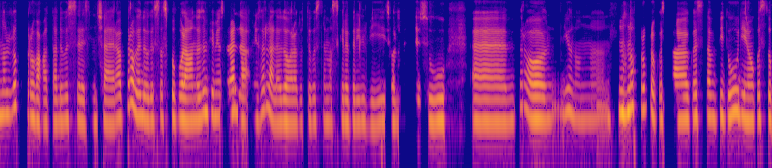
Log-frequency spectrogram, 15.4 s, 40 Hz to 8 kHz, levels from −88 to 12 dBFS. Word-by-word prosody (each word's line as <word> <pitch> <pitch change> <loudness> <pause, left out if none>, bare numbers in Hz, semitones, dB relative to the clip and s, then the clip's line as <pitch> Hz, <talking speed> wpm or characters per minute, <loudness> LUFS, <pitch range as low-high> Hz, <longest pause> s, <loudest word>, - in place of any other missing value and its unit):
non 215 0 0
l'ho 280 +3 0
provata 175 -4 -2
devo 175 +1 -5
essere 180 -1 -4
sincera, 170 +2 -4
però 285 +11 +2
vedo 205 -6 +2
che 180 - -2
sta 195 +2 -7
spopolando. 180 -1 +2
Ad 185 - +1
esempio 225 0 +1
mia 200 0 -3
sorella 205 -3 +1
mia 185 0 -9
sorella 235 +2 -1
l'adora 170 0 0
tutte 170 +1 -11
queste 175 +1 -9
maschere 170 0 -4
per 170 +2 -5
il 170 0 -5
viso, 160 +3 -6
le 170 +1 -7
mette 170 - -14
su. 175 +1 +1 0.5
Ehm, 175 0 0
però, 190 -9 +5
mhmm, 185 +4 -9 0.2
io 235 +1 -1
non 185 0 -10 0.2
non 230 +1 +9
ho 275 - +2
proprio 250 -5 -1
questa 185 0 +1
questa 200 +1 -3
abitudine 200 +1 +2
o 180 0 0
questo 195 +1 -1
185 Hz, 155 wpm, -20 LUFS, 175-205 Hz, 0.5 s, non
